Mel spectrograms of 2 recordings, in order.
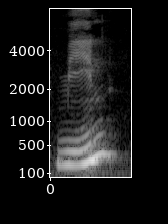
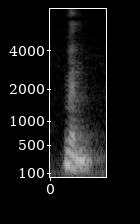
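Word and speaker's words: من: There are a few different ways this is said in Saudi including mean and min. In this course we will use men.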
